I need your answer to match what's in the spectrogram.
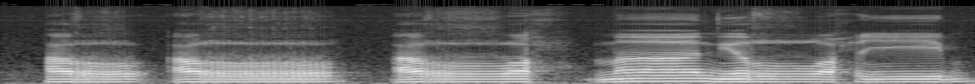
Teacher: Namun harus tetap bergetar. Hanya saja tidak banyak jumlah getaran ujung lisan ketika mengucapkan ro.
